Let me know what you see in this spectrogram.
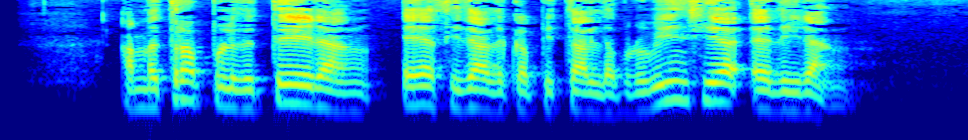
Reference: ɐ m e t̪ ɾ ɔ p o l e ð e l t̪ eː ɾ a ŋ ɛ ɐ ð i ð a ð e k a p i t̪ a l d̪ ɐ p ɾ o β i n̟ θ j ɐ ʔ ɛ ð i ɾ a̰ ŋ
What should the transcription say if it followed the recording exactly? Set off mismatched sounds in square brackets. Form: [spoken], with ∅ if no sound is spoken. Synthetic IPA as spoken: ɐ m e t̪ ɾ ɔ p o l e ð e [∅] t̪ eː ɾ a ŋ ɛ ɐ [θ] i ð a ð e k a p i t̪ a l d̪ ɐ p ɾ o β i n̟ θ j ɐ ʔ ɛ ð i ɾ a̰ ŋ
